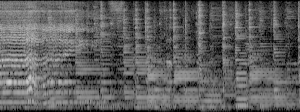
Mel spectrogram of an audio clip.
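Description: A woman's held sung note ending about a second in, then an acoustic guitar playing on alone with a run of plucked notes.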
